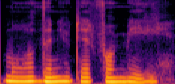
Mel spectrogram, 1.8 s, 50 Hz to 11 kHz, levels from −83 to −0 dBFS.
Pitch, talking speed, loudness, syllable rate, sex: 165 Hz, 205 wpm, -16 LUFS, 3.6 syllables/s, female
